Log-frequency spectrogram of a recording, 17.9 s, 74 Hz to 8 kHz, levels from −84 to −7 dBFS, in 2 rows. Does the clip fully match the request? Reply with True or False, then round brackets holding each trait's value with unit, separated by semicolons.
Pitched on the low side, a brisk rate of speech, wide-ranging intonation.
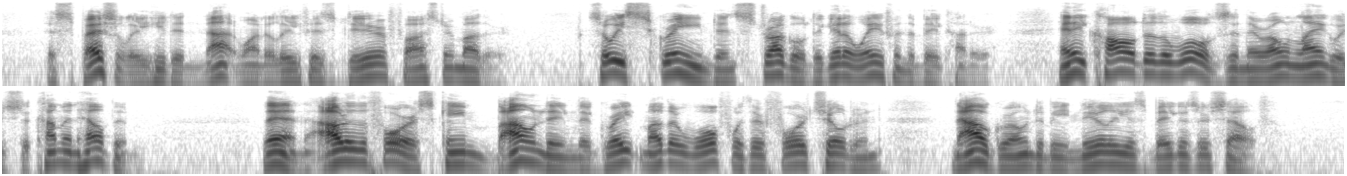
True (105 Hz; 210 wpm; 5.7 semitones)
